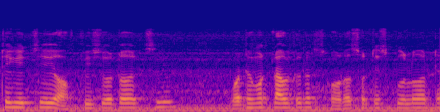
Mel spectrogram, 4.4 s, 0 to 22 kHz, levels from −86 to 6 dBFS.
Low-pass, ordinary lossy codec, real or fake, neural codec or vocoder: none; none; fake; codec, 16 kHz, 16 kbps, FreqCodec, larger model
